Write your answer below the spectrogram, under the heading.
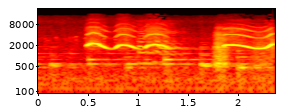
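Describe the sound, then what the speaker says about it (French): Player whistling in the Zelda: Breath of the Wild video game: three short rising-and-falling whistled notes followed by a longer warbling one, close and clear over a quiet game background. "Est-ce que vous pensez que si on siffle, il nous remarque?"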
